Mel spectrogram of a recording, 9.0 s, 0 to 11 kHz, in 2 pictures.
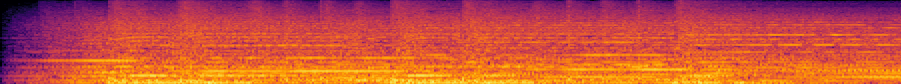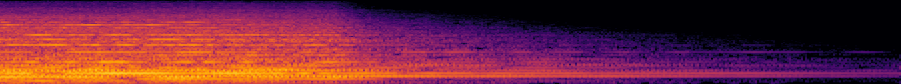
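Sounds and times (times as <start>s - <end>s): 
round win music: 0.2s - 7.2s.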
